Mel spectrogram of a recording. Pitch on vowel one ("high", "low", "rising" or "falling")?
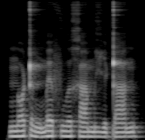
rising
